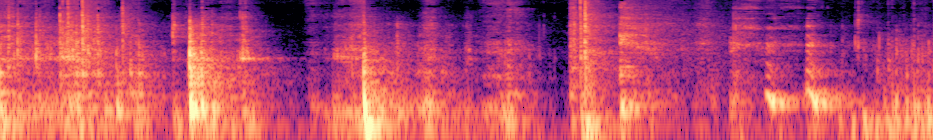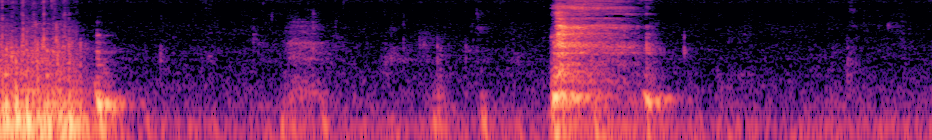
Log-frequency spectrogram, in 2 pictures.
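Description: Dry cat kibble rattling and scraping in a large plastic storage bin as a plastic scoop is worked through it, with sharp knocks of the scoop against the bin. After about five seconds it drops to faint clicks, with one more brief rattle near the end.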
